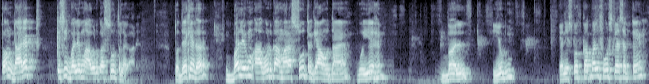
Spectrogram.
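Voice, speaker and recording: A man's voice: sits high, a little mellow, lo-fi sound. A man teaching physics at a board with a Hindi-speaking Indian accent, repeating key terms and asking questions back to the class. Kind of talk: whiteboard lesson.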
